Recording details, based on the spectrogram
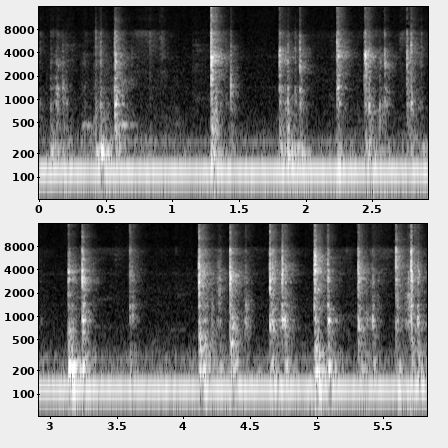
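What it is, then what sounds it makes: Plastic computer keyboard. Long nails and fingertips press the hollow keys of a black plastic computer keyboard on a wooden desk, typing in quick bursts of about two dozen sharp, bright clicks. Each tap is short and clacky, heard over a steady low hum.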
